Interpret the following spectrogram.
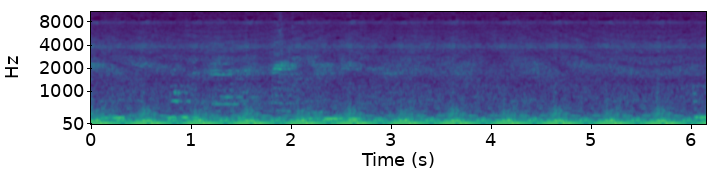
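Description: Music with a heavy, steady pulsing bass and a repeating rhythm, with scattered higher pitched sounds over it.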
